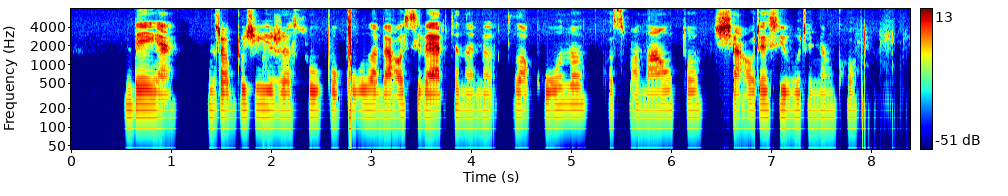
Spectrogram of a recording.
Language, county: Lithuanian, Šiauliai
